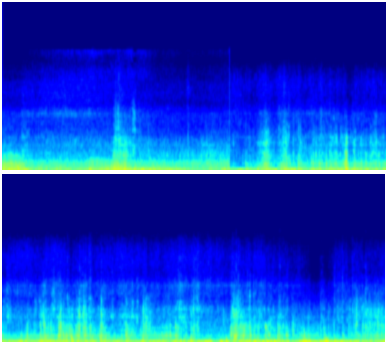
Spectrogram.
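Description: A mountain bike's frame and chain clatter over bumps.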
